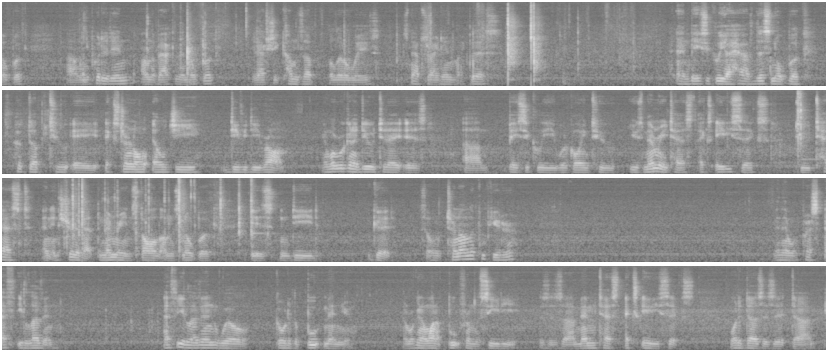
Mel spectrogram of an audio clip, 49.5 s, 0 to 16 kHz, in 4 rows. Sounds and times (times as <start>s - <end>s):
Speech: 0.0s - 0.4s, 1.0s - 7.6s, 10.0s - 29.6s, 30.2s - 32.5s, 36.3s - 38.0s, 39.5s - 42.4s, 43.1s - 49.4s.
